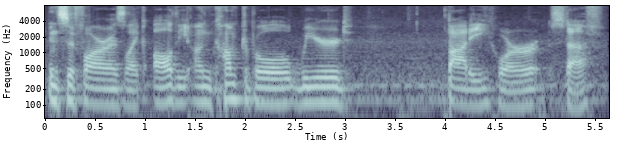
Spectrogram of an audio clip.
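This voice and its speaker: A man's voice: lowish voice, little pitch movement, a little slow. Rambling male movie podcaster, faint noise. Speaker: podcast co-host. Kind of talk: casual film discussion.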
